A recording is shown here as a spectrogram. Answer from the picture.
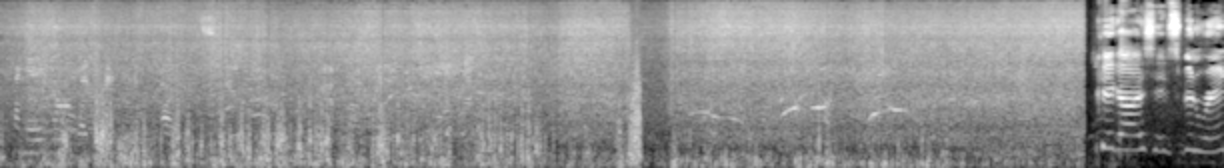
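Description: Strong wind buffeting the microphone over waves breaking on a lakeshore, with faint distant shouts from people in the water. Near the end the sound cuts off abruptly to a quieter scene with a person speaking.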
